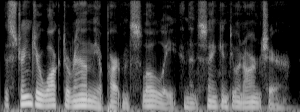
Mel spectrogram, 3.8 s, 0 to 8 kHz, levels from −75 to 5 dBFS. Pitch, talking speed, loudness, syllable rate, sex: 90 Hz, 210 wpm, -17 LUFS, 6.0 syllables/s, male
